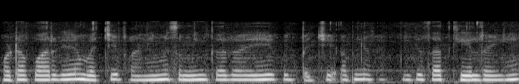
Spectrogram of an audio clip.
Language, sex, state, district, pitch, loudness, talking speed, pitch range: Hindi, female, Punjab, Kapurthala, 215 Hz, -13 LUFS, 205 wpm, 210-220 Hz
